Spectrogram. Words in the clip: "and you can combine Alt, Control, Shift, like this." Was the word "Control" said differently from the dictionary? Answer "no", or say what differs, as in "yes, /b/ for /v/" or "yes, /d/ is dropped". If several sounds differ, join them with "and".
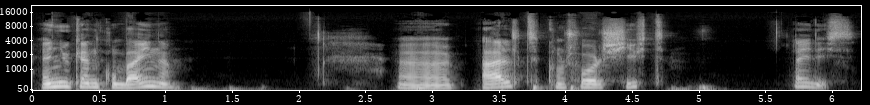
yes, /n/ is dropped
